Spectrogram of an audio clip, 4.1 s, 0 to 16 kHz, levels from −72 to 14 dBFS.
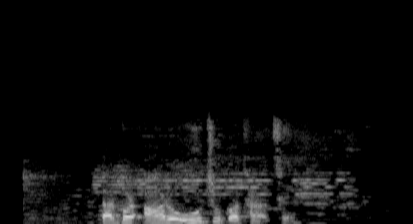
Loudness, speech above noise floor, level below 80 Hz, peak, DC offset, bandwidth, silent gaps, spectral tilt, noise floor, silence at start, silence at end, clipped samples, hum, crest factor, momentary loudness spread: -14 LUFS; 49 dB; -60 dBFS; -2 dBFS; under 0.1%; 7.8 kHz; none; -5.5 dB/octave; -63 dBFS; 0.95 s; 0.7 s; under 0.1%; none; 16 dB; 20 LU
